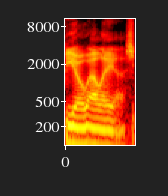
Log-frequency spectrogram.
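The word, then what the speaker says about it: bolas: The pools of watery metal begin to congeal on the ground and quickly forms into what looks like a bola. Like B-O-L-A-S, bola.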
